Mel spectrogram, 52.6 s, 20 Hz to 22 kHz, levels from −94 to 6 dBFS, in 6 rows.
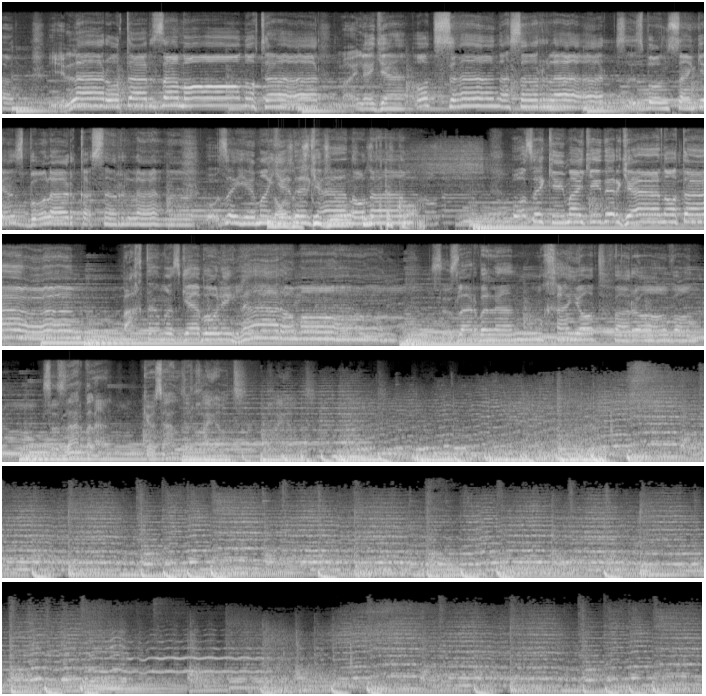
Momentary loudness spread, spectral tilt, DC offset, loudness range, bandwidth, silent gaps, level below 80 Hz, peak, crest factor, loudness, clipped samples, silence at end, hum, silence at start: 8 LU; -4.5 dB/octave; under 0.1%; 6 LU; 16 kHz; none; -22 dBFS; 0 dBFS; 14 dB; -14 LUFS; under 0.1%; 0 s; none; 0 s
